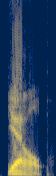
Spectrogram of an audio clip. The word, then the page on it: yelp: American English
